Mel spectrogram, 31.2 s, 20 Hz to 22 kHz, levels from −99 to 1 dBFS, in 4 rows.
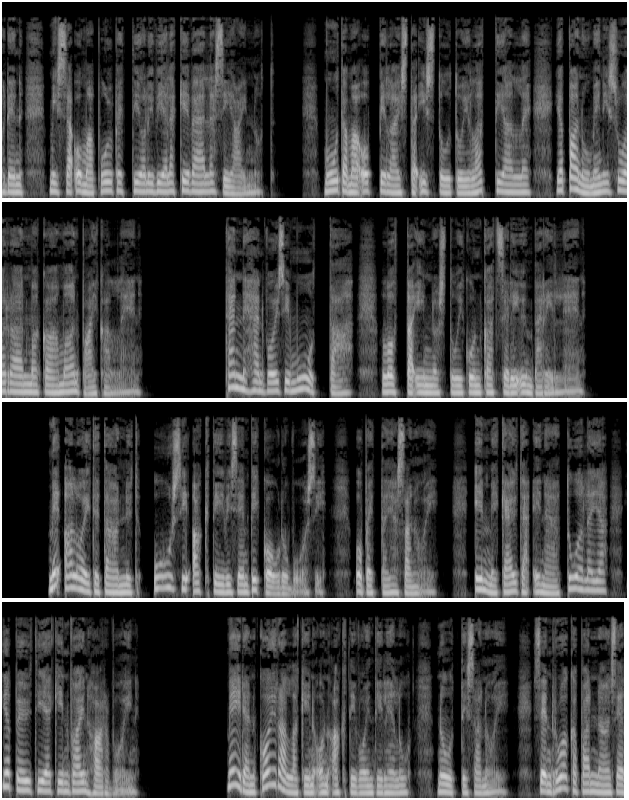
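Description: There are no technical faults to describe at any point in the audio.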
